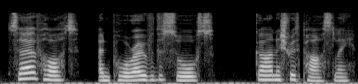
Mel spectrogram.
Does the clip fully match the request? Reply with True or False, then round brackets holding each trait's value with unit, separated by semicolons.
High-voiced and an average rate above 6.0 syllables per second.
False (200 Hz; 5.2 syllables/s)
